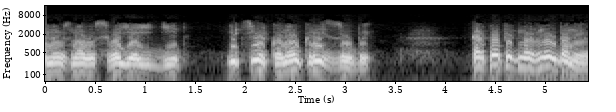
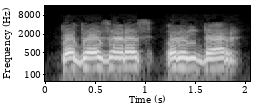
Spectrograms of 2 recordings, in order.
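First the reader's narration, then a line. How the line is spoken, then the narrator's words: Loud question. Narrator (Ukrainian): голосно спитав Данило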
